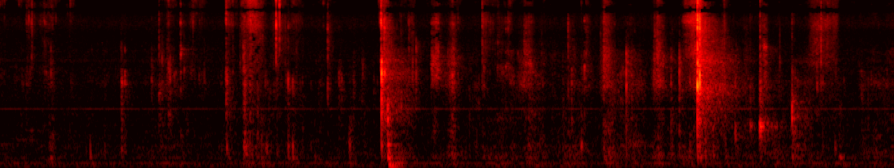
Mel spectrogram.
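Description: Close-miked chewing of a mouthful of baked chicken: quiet, wet mouth clicks and smacks, with two sharper clicks about four and seven seconds in.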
